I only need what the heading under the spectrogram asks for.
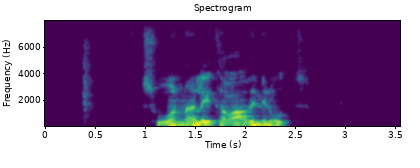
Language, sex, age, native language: Icelandic, male, 20-29, Icelandic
